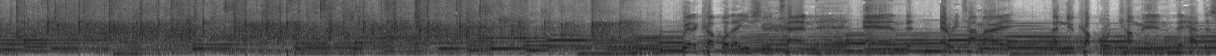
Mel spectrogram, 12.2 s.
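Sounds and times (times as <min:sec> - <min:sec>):
audience round of applause: 0:00.0 - 0:06.5
held keyboard or organ chords: 0:00.0 - 0:12.1
speech: 0:07.1 - 0:12.1.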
